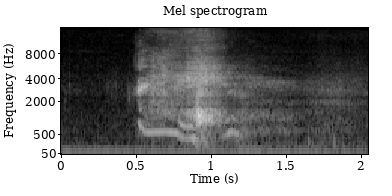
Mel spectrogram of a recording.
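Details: A single sharp, forceful sneeze during an intense bout of sneezing, with a quick inhaled catch before the burst, then quiet.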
